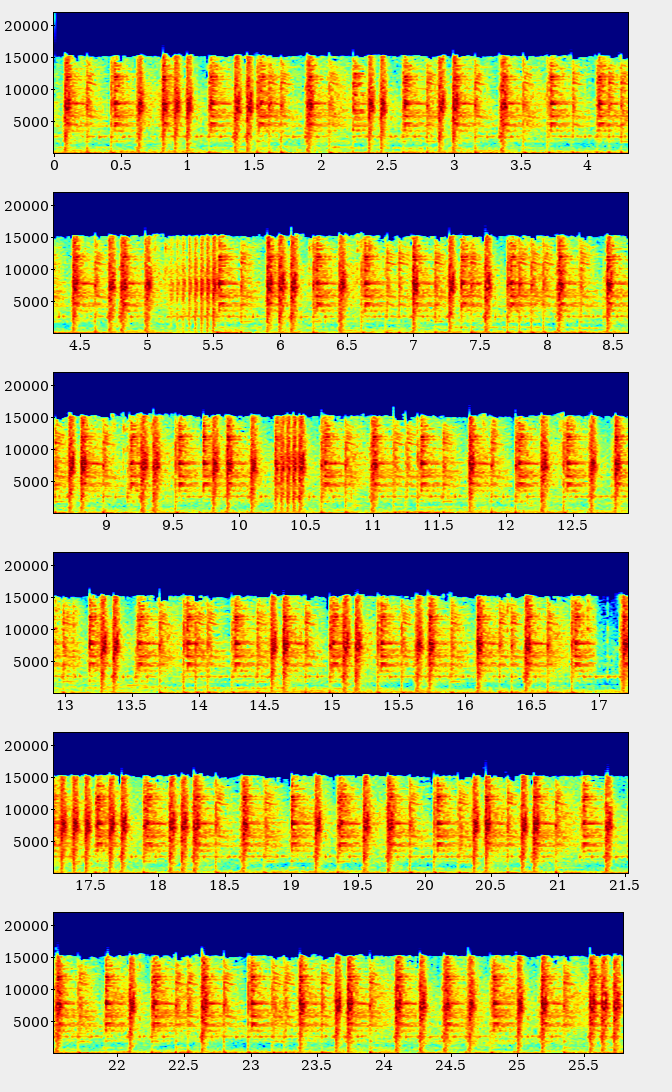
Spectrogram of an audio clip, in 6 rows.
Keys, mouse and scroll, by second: 2.8 scroll up 1, 3.4 scroll up 1, 4.1 scroll up 1, 4.5 ctrl+Tab, 6.1 click, 8.3 alt+m, 9.2 click, 10.7 ctrl+Tab, 12.3 click, 12.8 shift+click, 13.8 ctrl+x, 14.4 ctrl+Tab, 16.8 alt+shift+click, 17.6-18.2 scroll down 4, 18.2 shift+middle click, 19.3 middle click, 20.0 shift+middle click, 20.8 scroll up 1, 21.1 scroll down 1, 22.1 alt+shift+click, 22.7 shift+middle click, 23.9 middle click, 25.5 ctrl+b.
